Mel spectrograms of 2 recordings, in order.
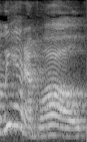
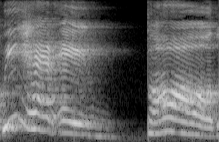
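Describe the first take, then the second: First: Said in the usual way. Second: "We had a ball" stretched out slowly, word by word; slow right down and savour "ball"; drawn-out emphasis. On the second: Real, not acted. Repeats the phrase for emphasis.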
